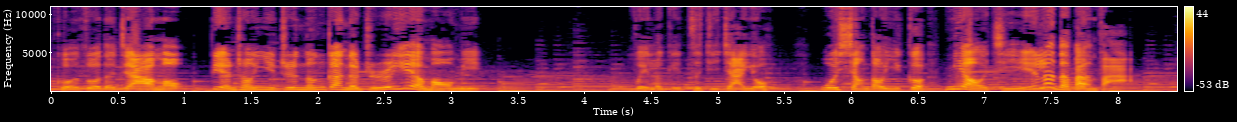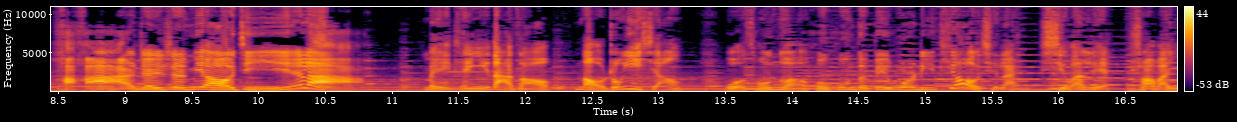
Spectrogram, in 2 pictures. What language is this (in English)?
Chinese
